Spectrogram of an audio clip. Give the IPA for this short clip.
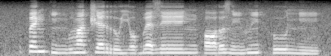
p ɛ˦ ŋ k ĩ˨ ŋ v ã˦ t͡ʃ ɛ˦ r u˨ j o˨ b ɛ˦˨ z eː˦ ŋ | ɔ˨ ɾ ʊ˦ z ĩ˨ v ĩ˦ h uː˦ ɲ ĩ˨

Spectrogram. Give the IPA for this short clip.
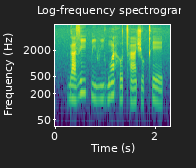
ɡ a˨ z iː˦ k͡p i˨ β iː˨ ɡʷ ã˦ h ʊ˨ tʰ ã˨˦ ʃ ʊ˨ kʰ e˦˨

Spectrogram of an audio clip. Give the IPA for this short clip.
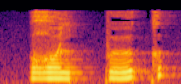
ʁʷ e l pː ɵ k

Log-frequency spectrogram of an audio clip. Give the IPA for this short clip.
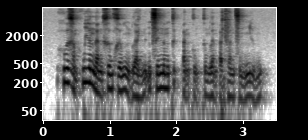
h u˧ ə̯ ɣ a̰˧˨ m h w i˧ ə̯ n a˨˩ n x ə˧ w x əː˨˦ w ŋ ə̰˧˨ m l a˨˩ j n ɨ̰˧˥ ŋ s ɨ˨˦ n ə˧ m k ə˦˥ t̚ ʔ a̰˧˨ ŋ k o̰˧˨ ŋ k ə˨˩ m l a̰˧˨ n ʔ a̰˧˨ j v a˨˩ n s ə˧˩ m ɲ ɨ˧˩˨ m

